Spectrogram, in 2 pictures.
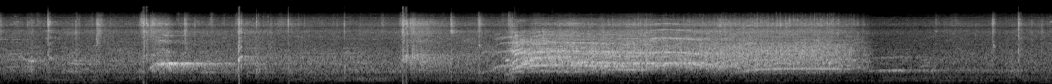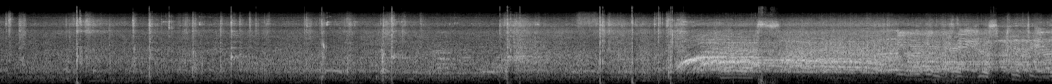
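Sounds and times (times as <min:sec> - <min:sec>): crowd and hall noise: 0:00.0 - 0:21.0
racket hitting shuttlecock: 0:00.5 - 0:05.0, 0:10.1 - 0:14.7, 0:15.5 - 0:17.4.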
